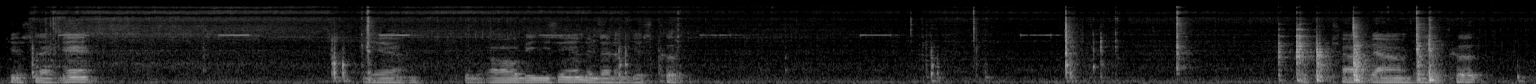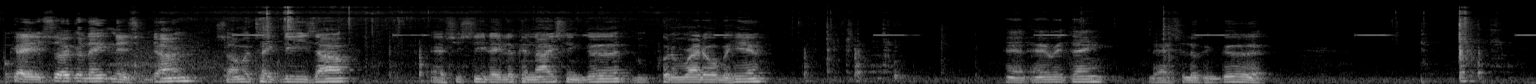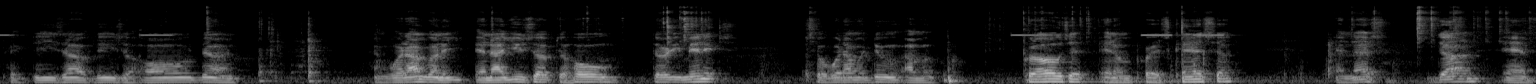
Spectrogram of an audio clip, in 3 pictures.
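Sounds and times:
cooker beeping: 0:00.0 - 0:33.2, 0:40.8 - 0:43.2
tongs and skewers clicking on grill: 0:06.1 - 0:12.1.

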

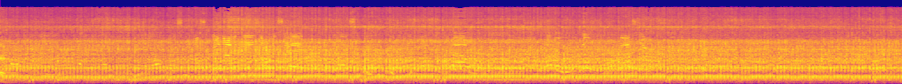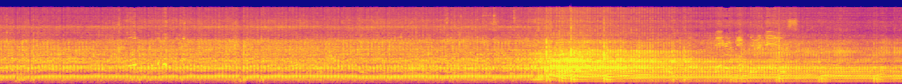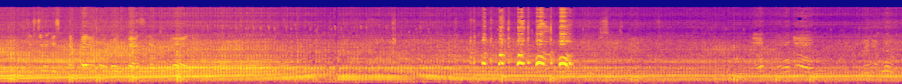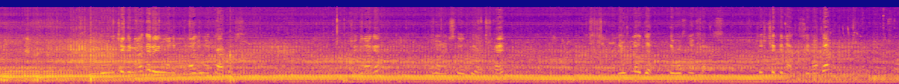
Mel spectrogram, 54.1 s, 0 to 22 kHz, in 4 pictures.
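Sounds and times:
gyrocopter engine idling and revving: 0:00.0 - 0:54.0.

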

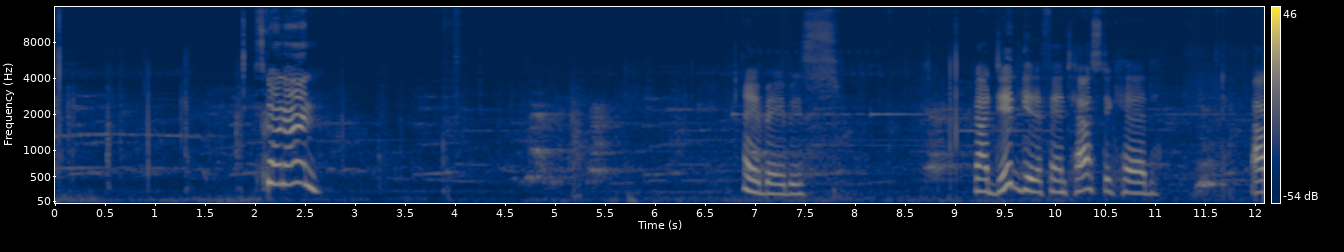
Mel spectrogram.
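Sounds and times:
dogs whining and yipping: 0:04.0 - 0:09.8, 0:11.0 - 0:12.0.

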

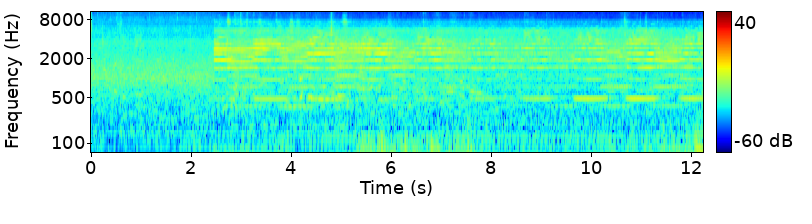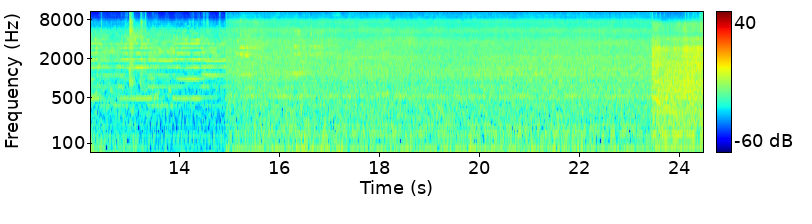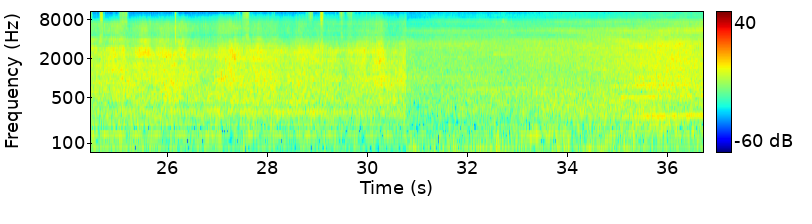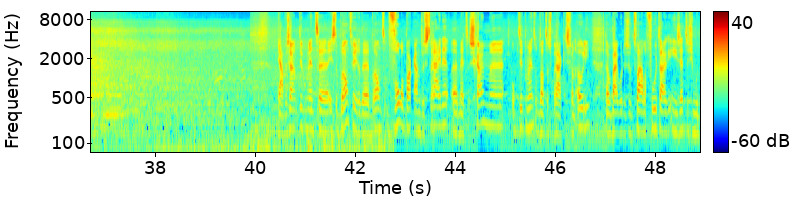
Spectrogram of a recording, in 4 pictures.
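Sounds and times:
two-tone siren: 0:02.4 - 0:40.0
boat engine drone: 0:02.4 - 0:48.9
helicopter overhead: 0:02.4 - 0:48.9.

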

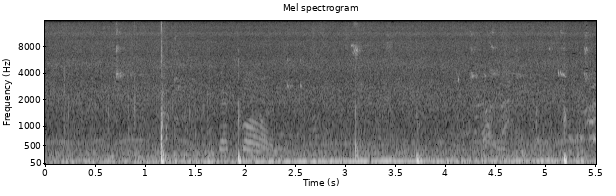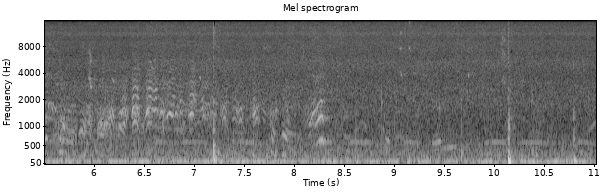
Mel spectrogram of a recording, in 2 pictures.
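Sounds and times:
players' voices: 0:00.1 - 0:11.0.

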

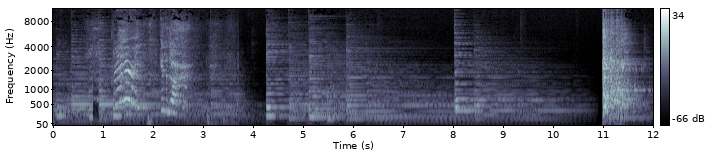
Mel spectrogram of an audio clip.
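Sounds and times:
piano chords ringing: 0:00.0 - 0:10.8.

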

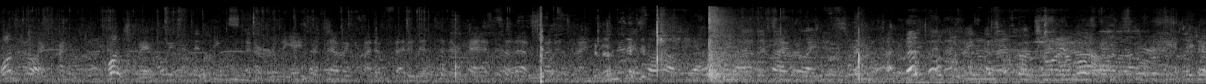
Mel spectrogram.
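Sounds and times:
spectators chatting: 0:00.0 - 0:12.0.

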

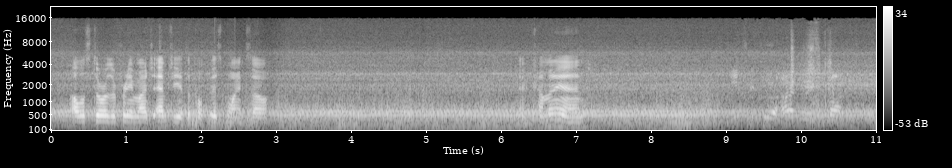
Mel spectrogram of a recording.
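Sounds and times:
engine drone: 0:00.0 - 0:11.0.

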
